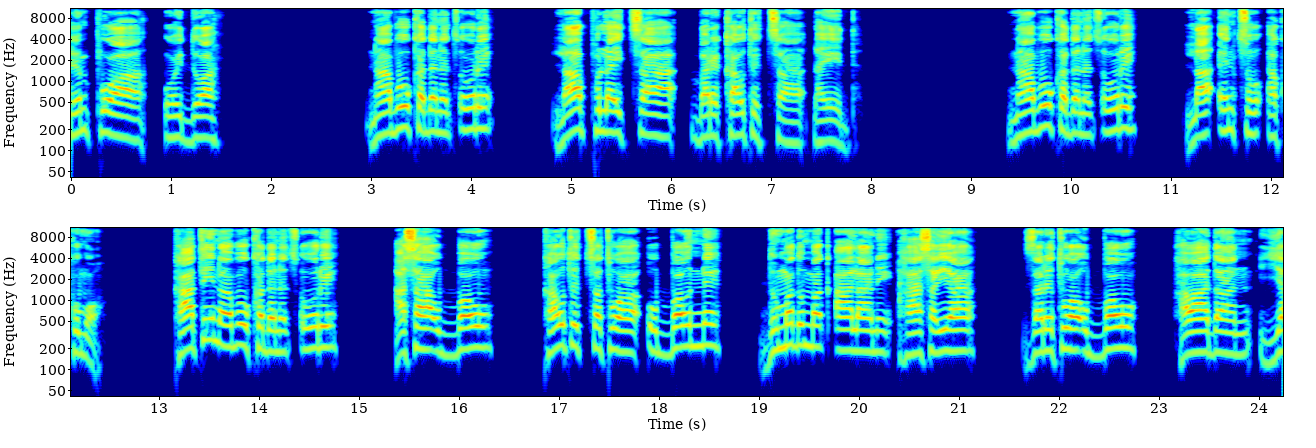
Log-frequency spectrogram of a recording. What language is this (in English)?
Dawro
